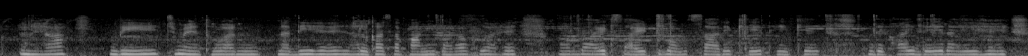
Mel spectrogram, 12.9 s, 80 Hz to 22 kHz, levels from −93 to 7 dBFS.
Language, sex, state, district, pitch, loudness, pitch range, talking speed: Hindi, female, Maharashtra, Pune, 225 Hz, -40 LUFS, 220-235 Hz, 110 wpm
